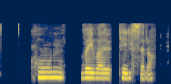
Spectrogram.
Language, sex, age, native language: Icelandic, female, 6, Icelandic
